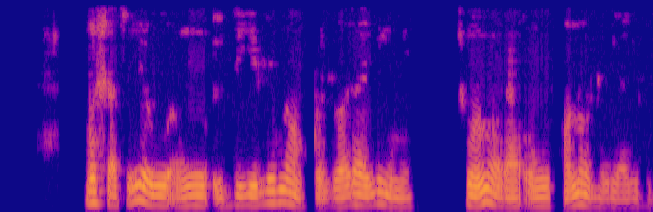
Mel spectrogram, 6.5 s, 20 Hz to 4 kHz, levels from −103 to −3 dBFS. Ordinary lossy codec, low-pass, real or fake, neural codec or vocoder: none; 3.6 kHz; real; none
